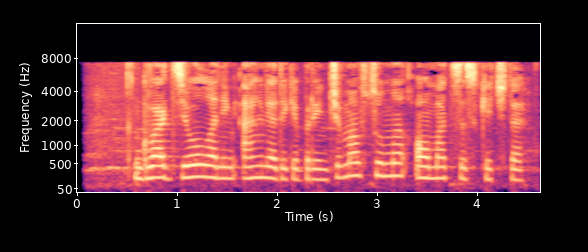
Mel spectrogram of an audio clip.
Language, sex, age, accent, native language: Uzbek, female, 18-24, Toshkent viloyati, Uzbek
